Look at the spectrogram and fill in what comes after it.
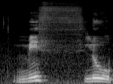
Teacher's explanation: Mislu, panjangkan bunyi sa sukun ini.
